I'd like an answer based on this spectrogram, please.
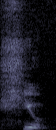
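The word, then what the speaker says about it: ひょ: Excusez-moi, c'est pas yo, c'est hyo. Vous prononcez le H devant.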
